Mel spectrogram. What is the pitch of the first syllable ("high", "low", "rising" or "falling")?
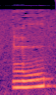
rising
